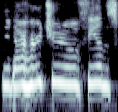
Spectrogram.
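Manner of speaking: whining voice, pitched way up. Imitating a houseguest whining to Morgan: imitating whining. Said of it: "he'll do the whining stuff with Morgan".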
